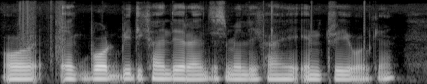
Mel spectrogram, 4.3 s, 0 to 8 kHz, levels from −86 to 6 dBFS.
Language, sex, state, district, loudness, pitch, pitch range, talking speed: Hindi, male, Arunachal Pradesh, Longding, -18 LUFS, 120 Hz, 115-125 Hz, 195 wpm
